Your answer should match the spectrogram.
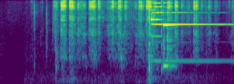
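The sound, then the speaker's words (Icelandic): A pencil scratches across paper in a quick series of short, raspy strokes, followed by a bright metallic ding that rings on and slowly fades. No one speaks. “Að svona, þegar blíjandur er að skrifa blad.”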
